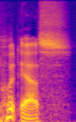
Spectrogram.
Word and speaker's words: puts: I should note that people do pronounce this method puts instead of putS, but it's obviously constructed in analogy with putC, which puts a character.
